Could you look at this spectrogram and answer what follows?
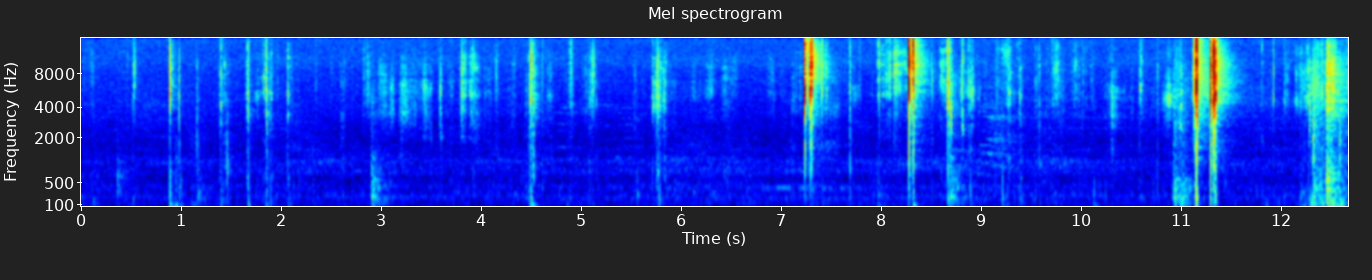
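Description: Thin protective plastic film being peeled off an AirPods Pro charging case: a run of small crackles and clicks, with sharper snaps about seven and eight seconds in and a louder crinkling burst near the end.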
